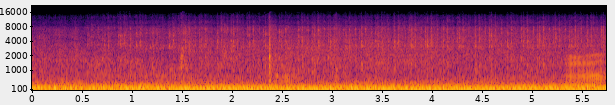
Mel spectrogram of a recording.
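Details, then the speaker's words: 1968 Chrysler Newport V8 with new headers and a homemade exhaust, driven only about four miles, warming at a slightly raised idle with headers still smoking. A deep, burbling idle with a steady low lope and no ticks or misses: healthy. "took the idle up a little bit a let warm up a little bit still got still got a little bit of smoke coming off these new headers I've only driven it like four miles total but uh sounds awesome"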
